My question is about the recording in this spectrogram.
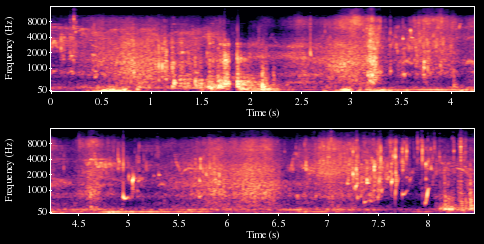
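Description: Water splashing as a small hooked bass thrashes at the surface beside a kayak, then sloshes as it is scooped up in a landing net near the end.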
